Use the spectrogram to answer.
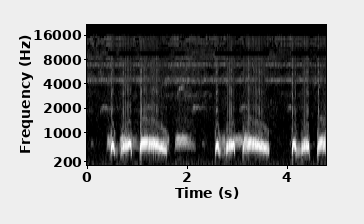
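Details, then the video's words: Red collared dove call used as a lure for trapping and to prompt birds to sing: low, hoarse cooing phrases of two or three short notes followed by a longer drawn-out coo, repeating roughly every one and a half seconds, no other sounds. "tiếng chim cu ngoi dùng cho kich chim hót dùng để bây"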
